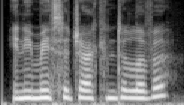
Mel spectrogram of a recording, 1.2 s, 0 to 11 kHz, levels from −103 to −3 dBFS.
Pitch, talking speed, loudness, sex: 235 Hz, 245 wpm, -14 LUFS, female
